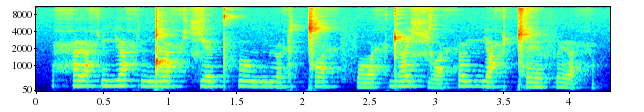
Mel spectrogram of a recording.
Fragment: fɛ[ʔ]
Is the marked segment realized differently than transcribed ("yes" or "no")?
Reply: yes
